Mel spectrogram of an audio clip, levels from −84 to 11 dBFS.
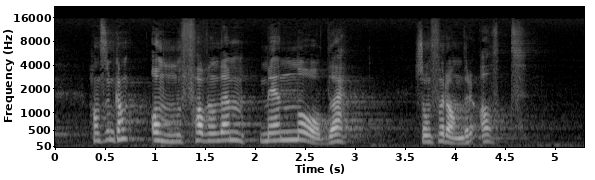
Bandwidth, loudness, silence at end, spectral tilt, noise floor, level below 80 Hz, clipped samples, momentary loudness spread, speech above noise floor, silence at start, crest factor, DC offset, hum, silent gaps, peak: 15.5 kHz; -26 LUFS; 0.6 s; -4 dB/octave; -57 dBFS; -64 dBFS; under 0.1%; 13 LU; 31 dB; 0 s; 20 dB; under 0.1%; none; none; -6 dBFS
